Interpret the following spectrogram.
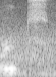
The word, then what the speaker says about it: roots: has a lot of roots pronunciation make the long ooh ooh like food roots one root and two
